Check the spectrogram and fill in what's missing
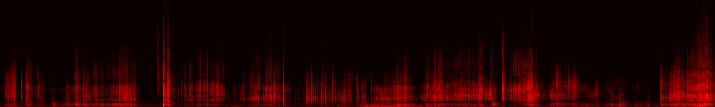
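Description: Long nails scratch and tap on a long, hollow white cardboard box with a black stripe. Dry, papery scratching comes in uneven bursts, broken by a few sharp, quick taps. The sound sits mostly in the mid and upper range, with little low end.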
